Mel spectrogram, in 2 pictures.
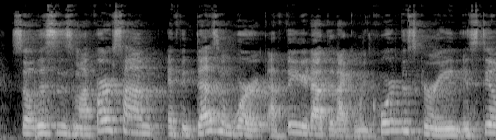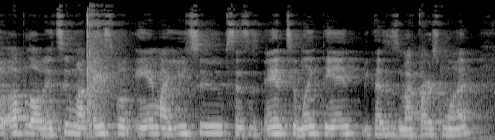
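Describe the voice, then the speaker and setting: A fairly quick pace with hardly any pauses, ordinary pitch variation and noticeable background noise. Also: woman, medium pitch for a woman. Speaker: online business coach. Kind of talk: casual talk to camera before a live webinar.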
